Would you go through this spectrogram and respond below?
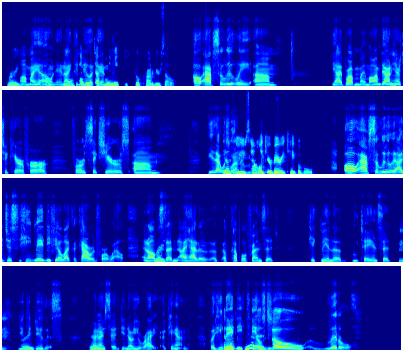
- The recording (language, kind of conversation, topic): English, unstructured, What experiences or qualities shape your sense of self-worth?
- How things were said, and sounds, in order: other background noise; tapping; "booty" said as "bootay"; throat clearing; drawn out: "so"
